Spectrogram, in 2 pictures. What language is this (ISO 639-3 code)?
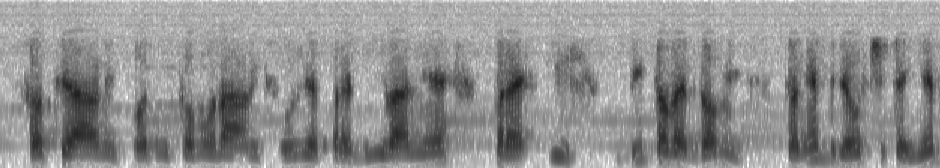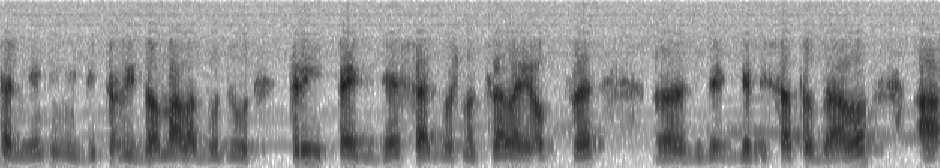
slk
